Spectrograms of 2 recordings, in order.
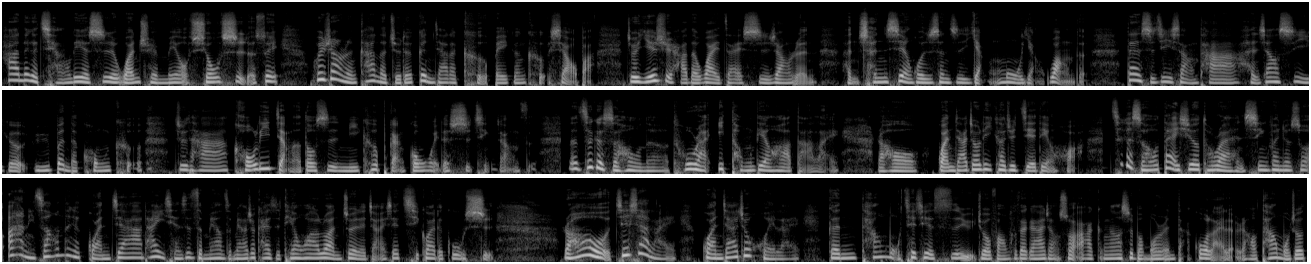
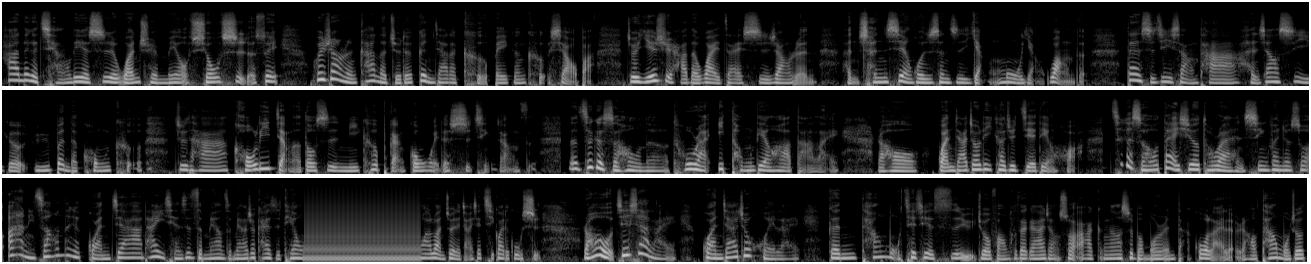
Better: first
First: none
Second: audio freezing; at 29 s for 1 s

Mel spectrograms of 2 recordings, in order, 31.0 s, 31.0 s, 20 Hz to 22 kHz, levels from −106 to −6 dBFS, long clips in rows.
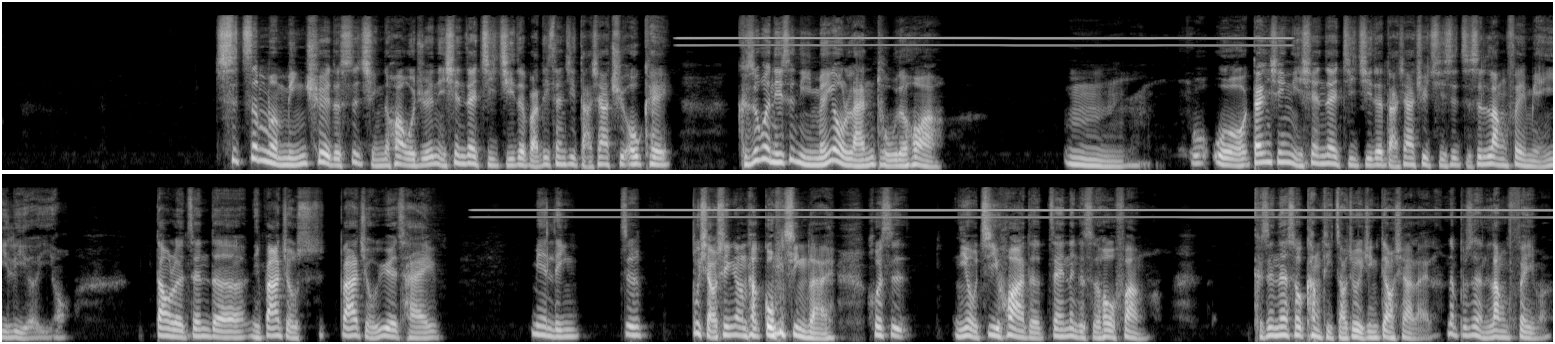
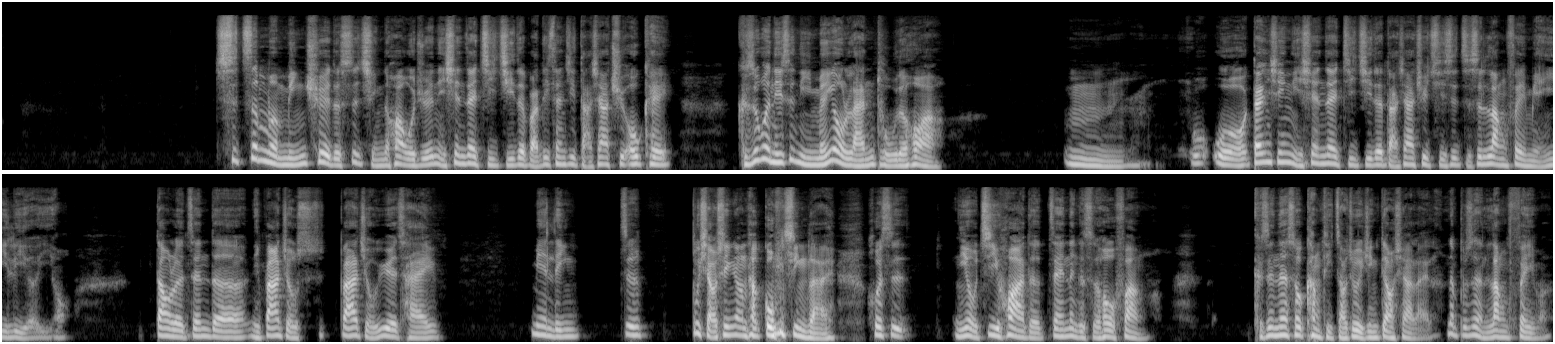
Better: second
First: high-pitched whine; loud; from 6.5 to 13 s and from 20 s on; 9 kHz, 6 dB below the speech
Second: none

